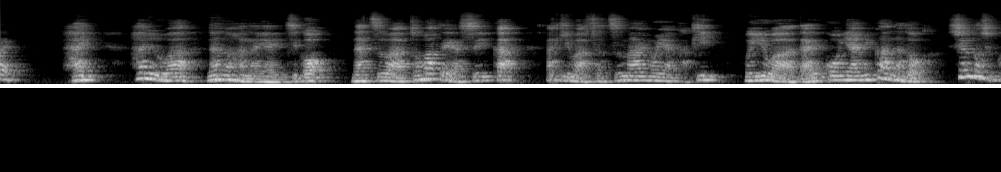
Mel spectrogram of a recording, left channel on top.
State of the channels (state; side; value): silent; right; digital silence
